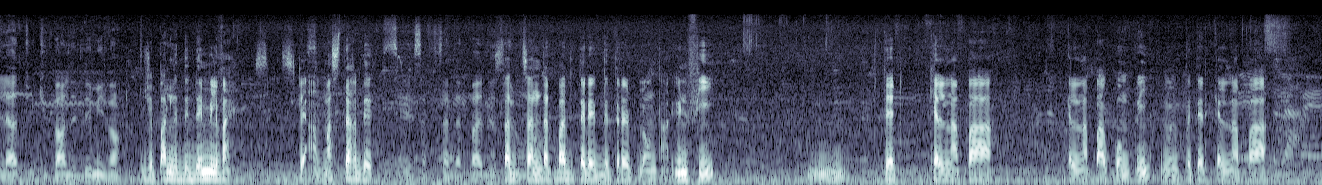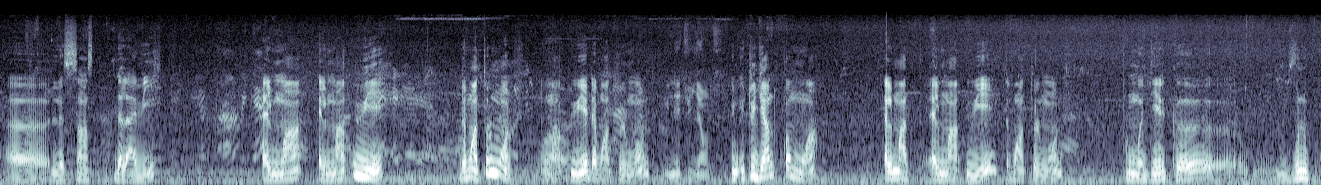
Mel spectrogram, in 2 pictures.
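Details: Young Senegalese man who stutters, speaking French: stuttering.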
